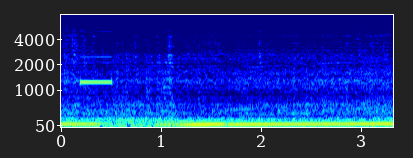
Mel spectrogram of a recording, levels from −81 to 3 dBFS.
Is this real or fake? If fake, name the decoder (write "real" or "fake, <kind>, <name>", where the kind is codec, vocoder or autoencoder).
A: real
